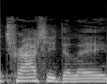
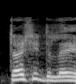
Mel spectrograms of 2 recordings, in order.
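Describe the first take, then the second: First: "trashy delay" with an English tr sound; wrong foreigner version. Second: "Tashi delay" with a retroflex t, louder; correct Tibetan. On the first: Teacher mocking how foreigners say it, wrong tr. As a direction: say "trashy" the way a tourist mangles it. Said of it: "If you say". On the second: Teacher giving students the correct greeting, retroflex t. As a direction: say "Tashi" with the tongue curled back. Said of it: "happens to be hi in Tibetan". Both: Shown as a demonstration.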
